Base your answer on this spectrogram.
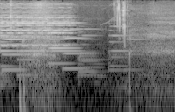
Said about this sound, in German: Oh, jetzt geht hier gerade das Telefon. Ich bin gleich wieder da.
